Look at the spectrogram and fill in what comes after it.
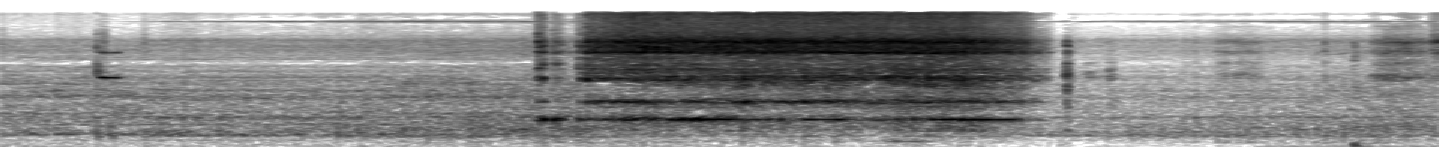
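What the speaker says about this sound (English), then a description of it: "I'm using my heavy negative break scraper to take out the last two marks and clean out the bowl" Heavy negative rake scraper cleaning out the inside of a maple bowl spinning on a lathe, a bright two-second scraping rasp between faint taps and clicks in an otherwise quiet room.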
